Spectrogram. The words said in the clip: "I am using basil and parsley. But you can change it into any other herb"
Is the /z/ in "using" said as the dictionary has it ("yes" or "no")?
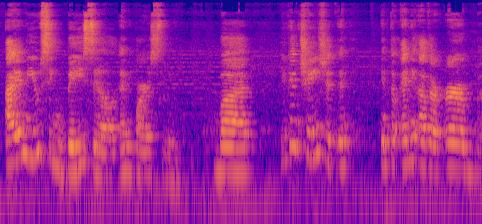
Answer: no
